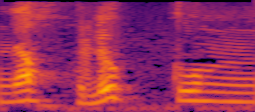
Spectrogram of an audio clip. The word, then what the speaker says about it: نخلقكم: فكل الطرق عن حفص تقلب هذه القاف كافا طبعا ساكنة، وتدغم الكاف في الكاف فيصير النطق بكاف مشددة، هكذا ألم نخلق كم من ماء مهين.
